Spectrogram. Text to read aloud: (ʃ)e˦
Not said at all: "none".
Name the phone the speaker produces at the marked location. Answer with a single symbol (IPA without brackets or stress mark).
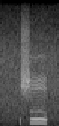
ʃ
